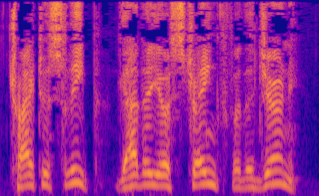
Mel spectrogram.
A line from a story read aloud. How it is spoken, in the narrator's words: Someone called out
